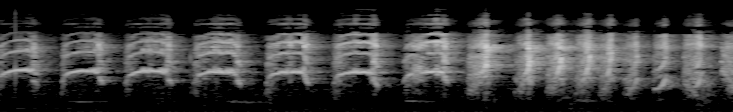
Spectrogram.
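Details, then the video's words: White-rumped shama from Borneo repeating arched, harmonic rasping notes about once per second, then speeding into a quicker series of sharp clipped notes. "murai borneo"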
